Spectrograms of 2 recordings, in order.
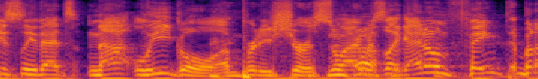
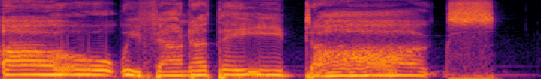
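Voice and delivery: mimicked whisper; 3 semitones lower than usual. Retelling what a woman whispered in their ear while dancing, retelling a whispered remark. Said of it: "she's whispering this in my ear".

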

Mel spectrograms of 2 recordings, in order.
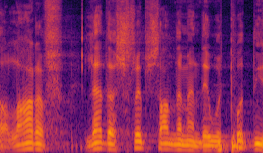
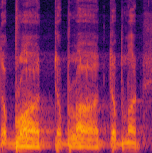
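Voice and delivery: big, low preacher voice, repetitive pulpit delivery; 6 semitones lower, 4 dB louder than usual. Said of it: "He had a big voice".

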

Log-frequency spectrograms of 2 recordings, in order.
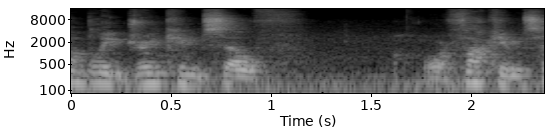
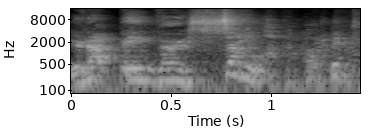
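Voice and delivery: angry reproachful scolding tone, pitched up; 8 semitones higher, 3 dB louder than usual. In a story scene, a character scolds the other, quietly angry. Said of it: "angrily but quietly is like".

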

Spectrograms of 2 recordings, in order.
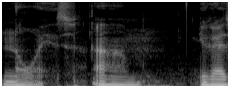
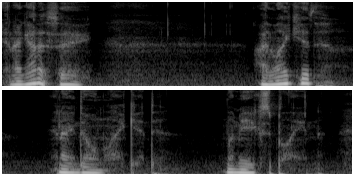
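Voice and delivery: gentle, soft, ASMR-style delivery. ASMR creator introducing a new soft-spoken video to viewers, soft-spoken voice. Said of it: "We are doing a soft spoken voice".

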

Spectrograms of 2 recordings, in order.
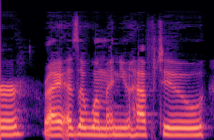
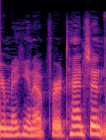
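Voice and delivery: ordinary delivery

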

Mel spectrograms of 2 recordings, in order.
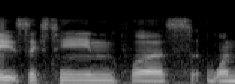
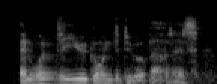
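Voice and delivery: low, mocking, taunting tone; 5 semitones lower, 8 dB quieter than usual. Voicing Demon Crow standing over someone: Demon Crow taunting. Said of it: "Demon Crow just standing over you".

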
